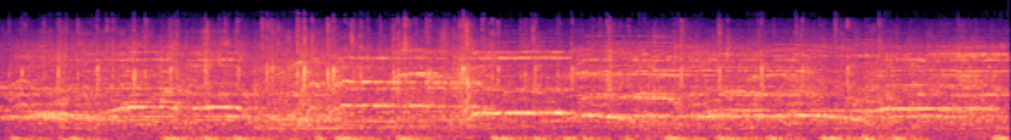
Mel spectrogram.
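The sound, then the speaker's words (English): A large concert crowd cheers and shouts continuously after midnight, a dense roar of many voices with whoops and whistles rising above it, calling for an encore as the performer walks away from the stage. “I don't think they're going to let them, even though the crowd wants more.”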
